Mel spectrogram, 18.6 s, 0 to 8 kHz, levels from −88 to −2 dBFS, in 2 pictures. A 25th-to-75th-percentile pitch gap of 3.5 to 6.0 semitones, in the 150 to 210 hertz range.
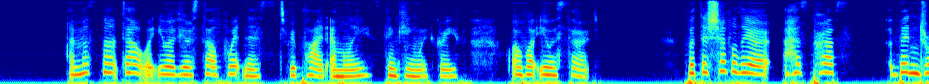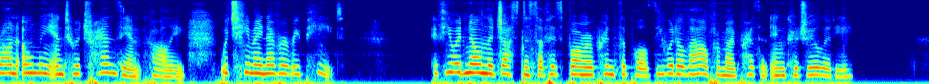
No: average, 4.2 semitones; high, 245 Hz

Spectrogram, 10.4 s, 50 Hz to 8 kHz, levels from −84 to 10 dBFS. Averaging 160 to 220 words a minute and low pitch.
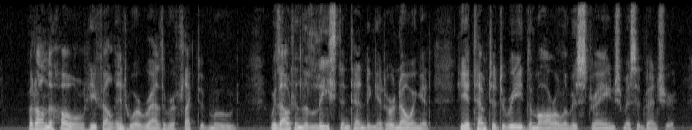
Yes: average, 175 wpm; low, 110 Hz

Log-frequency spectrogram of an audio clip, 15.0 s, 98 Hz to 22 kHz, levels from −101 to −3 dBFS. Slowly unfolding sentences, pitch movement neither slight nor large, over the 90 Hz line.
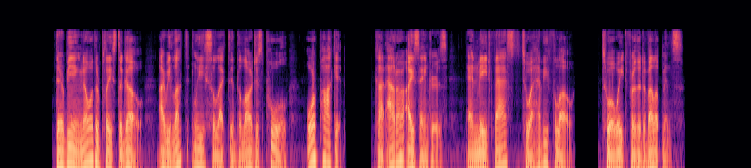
No: slow, 125 wpm; average, 3.6 semitones; very low, 85 Hz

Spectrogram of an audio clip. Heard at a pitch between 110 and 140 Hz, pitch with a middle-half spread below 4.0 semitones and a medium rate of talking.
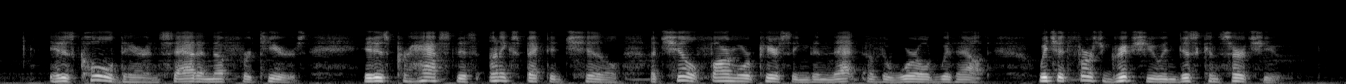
No: low, 135 Hz; average, 4.8 semitones; average, 150 wpm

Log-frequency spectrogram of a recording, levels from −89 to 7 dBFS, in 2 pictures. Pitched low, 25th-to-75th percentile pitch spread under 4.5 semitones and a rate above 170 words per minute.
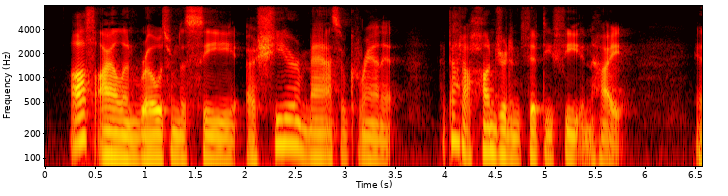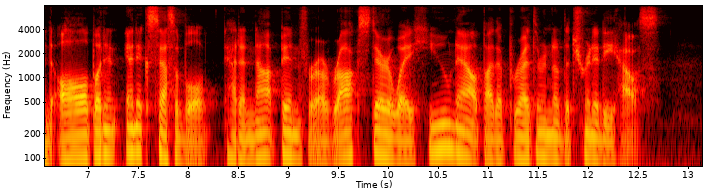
Yes: low, 100 Hz; narrow, 2.4 semitones; average, 185 wpm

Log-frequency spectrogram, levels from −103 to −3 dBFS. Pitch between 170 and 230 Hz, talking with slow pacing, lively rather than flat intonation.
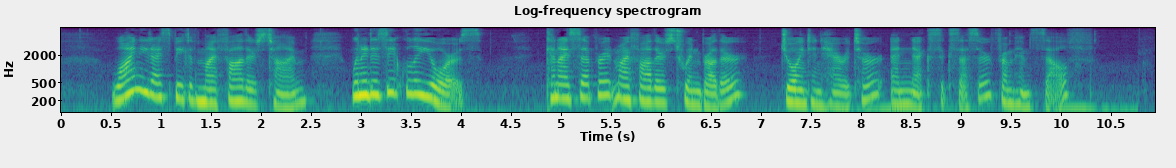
No: high, 190 Hz; average, 150 wpm; wide, 7.2 semitones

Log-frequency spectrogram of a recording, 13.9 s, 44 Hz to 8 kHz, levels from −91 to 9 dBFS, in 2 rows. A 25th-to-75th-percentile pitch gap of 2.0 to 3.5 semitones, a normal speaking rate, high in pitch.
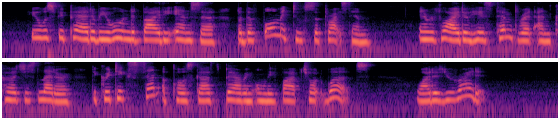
Yes: narrow, 2.5 semitones; average, 175 wpm; high, 235 Hz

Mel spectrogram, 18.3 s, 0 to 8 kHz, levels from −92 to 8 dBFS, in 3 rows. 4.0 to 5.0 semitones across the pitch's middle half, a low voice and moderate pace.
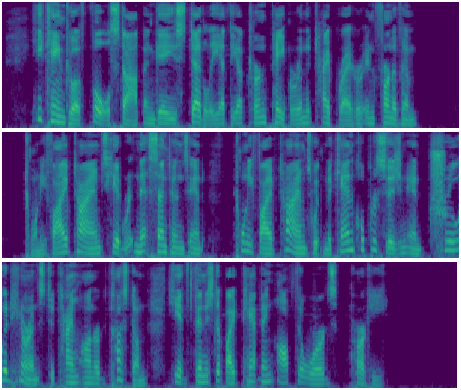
Yes: average, 4.7 semitones; low, 130 Hz; average, 170 wpm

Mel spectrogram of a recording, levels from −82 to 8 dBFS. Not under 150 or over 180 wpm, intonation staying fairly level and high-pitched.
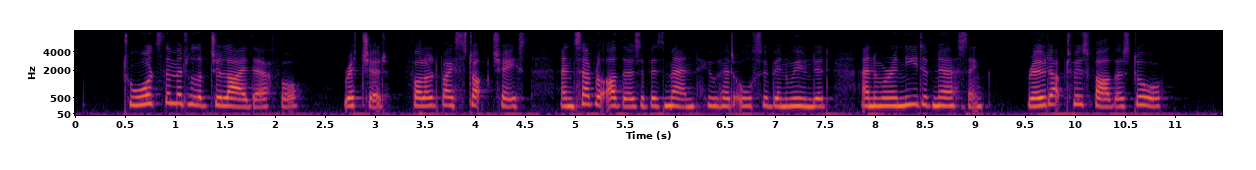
Yes: average, 175 wpm; narrow, 1.8 semitones; high, 245 Hz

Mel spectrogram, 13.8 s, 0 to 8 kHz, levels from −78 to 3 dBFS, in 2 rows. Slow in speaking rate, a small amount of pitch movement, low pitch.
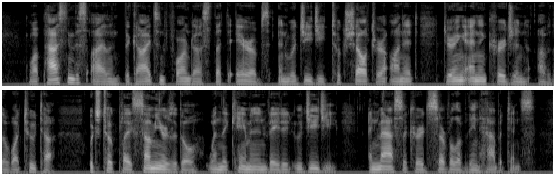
No: average, 180 wpm; narrow, 1.9 semitones; very low, 95 Hz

